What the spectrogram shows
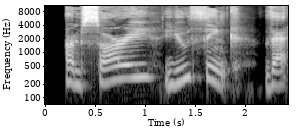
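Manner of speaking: slow, high, condescending talking-down tone. Retelling what she said to the speaker, repeating it, imitating condescending tone. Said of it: "very condescendingly says to me".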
